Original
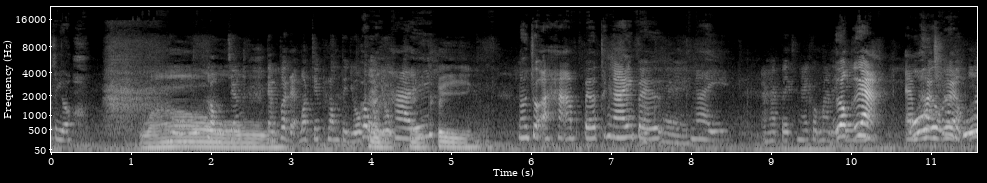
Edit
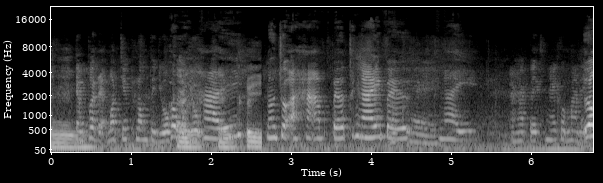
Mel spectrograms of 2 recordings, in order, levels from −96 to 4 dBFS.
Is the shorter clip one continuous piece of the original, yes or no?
no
